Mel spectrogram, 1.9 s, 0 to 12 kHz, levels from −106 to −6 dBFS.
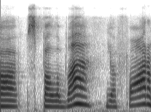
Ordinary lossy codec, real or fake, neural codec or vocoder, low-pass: Opus, 32 kbps; real; none; 7.2 kHz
